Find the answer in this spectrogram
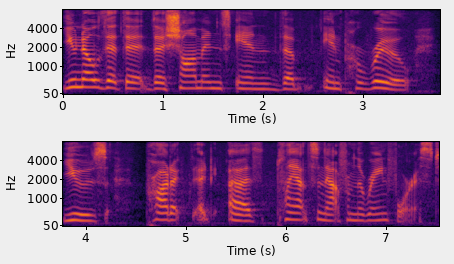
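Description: A woman with an American accent speaks in a normal speaking voice, fairly high in pitch, at a fairly slow pace and with fairly even intonation. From Utah, US (Salt Lake City). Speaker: fitness model and TV spokesperson. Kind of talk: casual interview chat.

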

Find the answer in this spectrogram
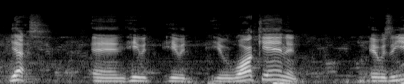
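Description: A man with a fairly high voice and an American accent, at a moderate pace. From Minnesota. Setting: bar lounge.

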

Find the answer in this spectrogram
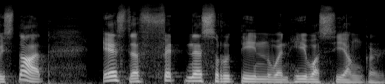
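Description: Recorded very cleanly against a silent background, a man with a Filipino accent speaks at a moderate pace. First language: Tagalog. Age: 40s. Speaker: podcast host. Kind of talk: solo monologue podcast. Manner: casual code-switching, halting with fillers.

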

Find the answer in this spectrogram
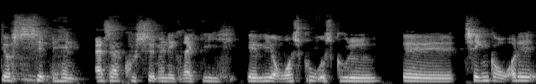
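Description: This man uses a normal speaking voice, fairly high in pitch, speaking at a middling tempo with pitch that moves in a typical way. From Denmark, North Zealand (Hornbæk). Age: 30s. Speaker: games journalist. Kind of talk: casual chat.

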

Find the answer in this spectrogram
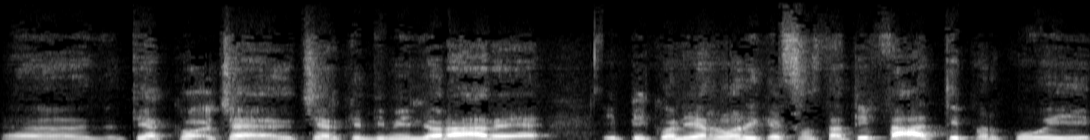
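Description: On a very clean recording with a silent background and a dry, close sound without echo, a man speaks at a moderate pace in a fairly high voice with monotone, flat intonation. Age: 30s. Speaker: winery director. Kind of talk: casual chat.

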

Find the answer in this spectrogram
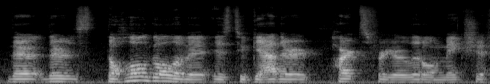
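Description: Man with a normal speaking voice, medium pitch and moderate pace. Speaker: podcast co-host. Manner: laughs often, jokes.

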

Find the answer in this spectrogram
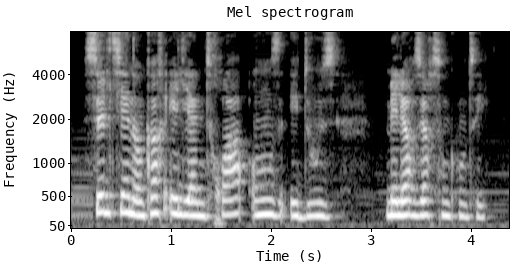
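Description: At a moderate pace, a woman speaks in a somewhat breathy voice with fairly even intonation, on a very clean recording with a silent background. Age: 20s. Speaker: podcast host, interviewer. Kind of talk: scripted narration.

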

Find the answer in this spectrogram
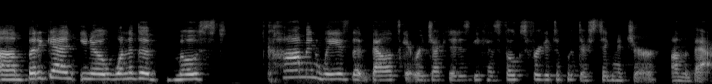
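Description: A woman with an American accent has an unremarkable speaking voice at a fairly high pitch, talking fairly quickly with ordinary pitch variation and big swings in loudness. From Michigan. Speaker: public health academic and voting advocate. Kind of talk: interview on voting.

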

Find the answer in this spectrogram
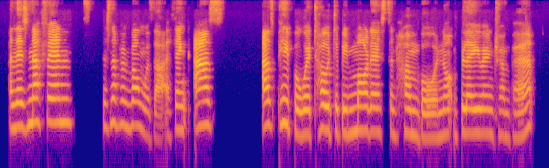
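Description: In a quiet background, a woman with a Bristol accent and a high pitch speaks at a moderate pace with ordinary pitch variation, the sound dry and close with no echo. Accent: Bristol West Country English. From Bristol, England. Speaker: business owner. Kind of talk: casual interview chat.

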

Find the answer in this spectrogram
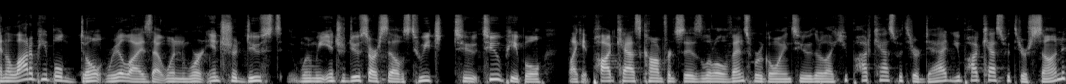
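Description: A man with an unremarkable speaking voice, fairly high in pitch, fairly quick, with ordinary pitch variation and very even loudness, in a dry, close sound with no echo over a quiet background. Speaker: podcast host and event founder. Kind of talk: interview chat.

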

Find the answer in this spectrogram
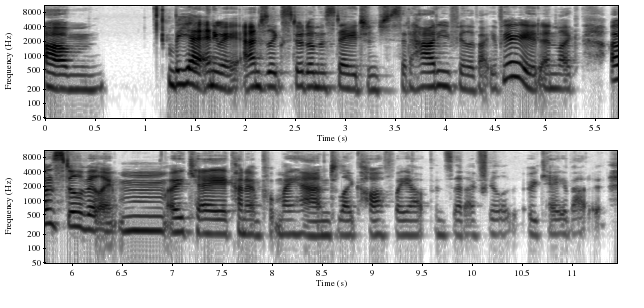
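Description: Talking at a fairly quick pace with an Australian accent, a woman keeps a medium pitch and fairly even intonation, with big swings in loudness, on a very clean recording with a silent background. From Brisbane, Australia. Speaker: empowerment coach and personal trainer. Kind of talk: casual interview chat.

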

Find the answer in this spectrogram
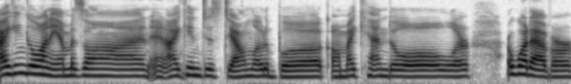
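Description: An unremarkable speaking voice from a woman with an American accent, medium in pitch, at a moderate pace with fairly even intonation, on a very clean recording with a silent background. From Florida. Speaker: travel podcast co-host. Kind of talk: casual chat.

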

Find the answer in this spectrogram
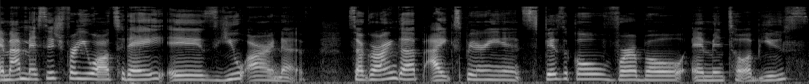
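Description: A woman's ordinary speaking voice with an American accent, fairly high in pitch, fairly even in intonation, at a moderate pace, on a very clean recording with a silent background. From Dallas, Texas. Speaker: author and public speaker. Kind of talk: testimony.

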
